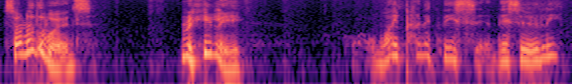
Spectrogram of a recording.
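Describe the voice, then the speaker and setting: A man hosting a football podcast, measured and pausing with filler sounds as he weighs his view. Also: high-pitched, wildly swooping pitch, a little mellow, slightly rough, no echo. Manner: measured, thinks aloud with many "uh"s. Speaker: podcast host, commentator. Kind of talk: casual football chat.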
